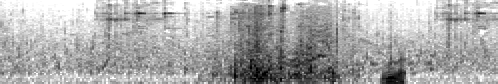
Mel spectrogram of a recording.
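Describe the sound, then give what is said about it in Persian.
A fishing line cast in a video game splashing into the water: a broad splashy burst, then a shorter second splash, over a faint background. “فیشینگ پول رو میدم دست راستم، دست چپم تی میزنم، این میره میفته تو آب.”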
